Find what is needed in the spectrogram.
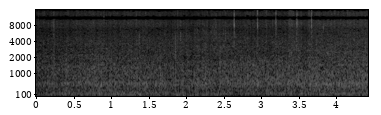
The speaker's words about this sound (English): Another rain update, dude. It's pouring down. It's pouring down in buckets, dude.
